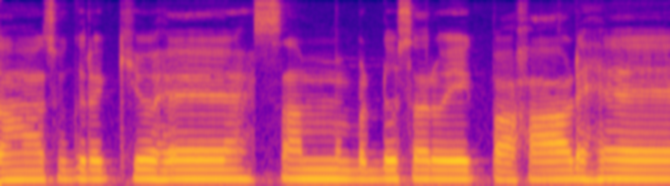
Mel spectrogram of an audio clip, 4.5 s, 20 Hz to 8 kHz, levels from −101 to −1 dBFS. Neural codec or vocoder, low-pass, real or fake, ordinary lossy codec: none; none; real; none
